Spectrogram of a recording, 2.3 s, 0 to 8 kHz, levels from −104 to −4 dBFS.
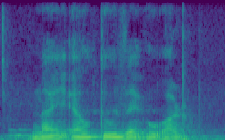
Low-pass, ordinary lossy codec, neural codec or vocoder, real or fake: none; none; codec, 16 kHz, 2 kbps, FunCodec, trained on Chinese and English, 25 frames a second; fake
